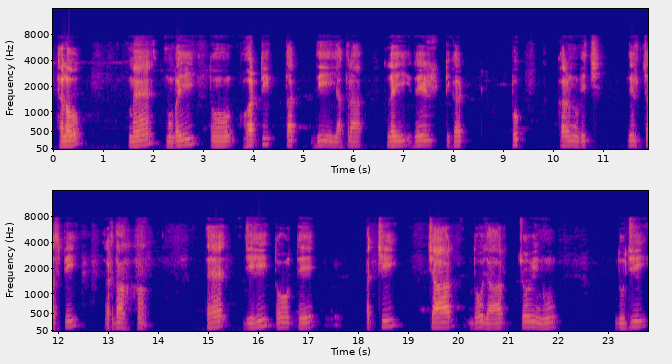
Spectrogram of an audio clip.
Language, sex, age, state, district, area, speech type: Punjabi, male, 60+, Punjab, Fazilka, rural, read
